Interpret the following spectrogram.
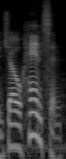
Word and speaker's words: Johansson: Johansson. 3 syllables, as it's read.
